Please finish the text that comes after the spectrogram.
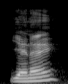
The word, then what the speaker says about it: Yene: Yene? Just like you pronounce it. Like Penne. Just like the pasta.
